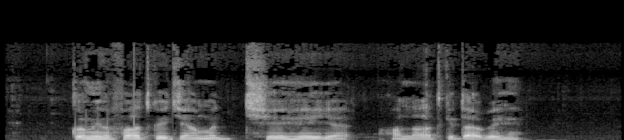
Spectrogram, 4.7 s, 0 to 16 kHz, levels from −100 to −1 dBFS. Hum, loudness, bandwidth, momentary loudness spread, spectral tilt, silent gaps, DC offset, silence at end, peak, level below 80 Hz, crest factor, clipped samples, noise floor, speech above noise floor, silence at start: none; -26 LUFS; 11.5 kHz; 10 LU; -5.5 dB/octave; none; under 0.1%; 0.8 s; -6 dBFS; -54 dBFS; 20 dB; under 0.1%; -70 dBFS; 45 dB; 0.55 s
